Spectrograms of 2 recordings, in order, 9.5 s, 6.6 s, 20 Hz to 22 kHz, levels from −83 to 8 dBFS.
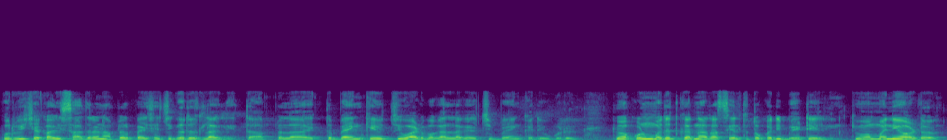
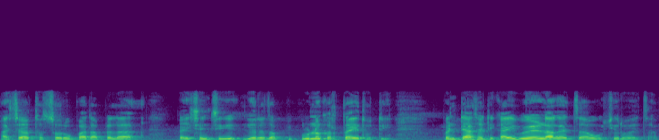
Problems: none marked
